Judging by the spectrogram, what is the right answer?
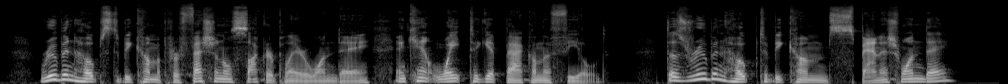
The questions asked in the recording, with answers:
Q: Does Reuben hope to become Spanish one day?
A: No, Reuben doesn't hope to become Spanish one day.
